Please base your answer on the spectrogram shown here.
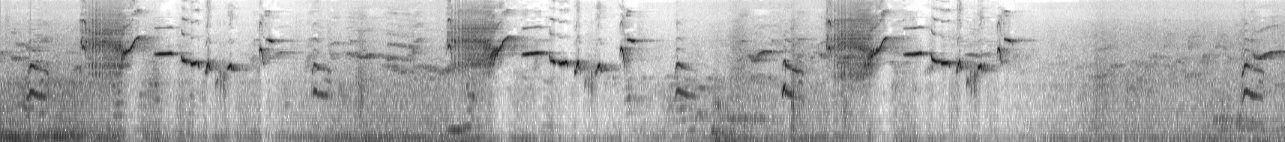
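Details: Kacer (oriental magpie-robin) singing vigorously, repeated phrases of harsh scratchy bursts followed by clear descending whistles and quick chips, fading to quieter notes near the end.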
